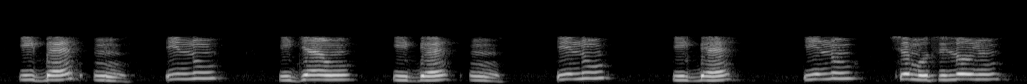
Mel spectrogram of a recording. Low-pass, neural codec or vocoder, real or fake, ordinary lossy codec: 3.6 kHz; codec, 16 kHz in and 24 kHz out, 1 kbps, XY-Tokenizer; fake; none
